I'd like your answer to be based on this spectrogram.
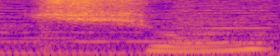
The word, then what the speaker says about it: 穷: Слово «чун» произносится также во втором тоне.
